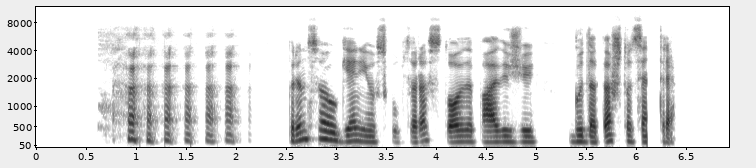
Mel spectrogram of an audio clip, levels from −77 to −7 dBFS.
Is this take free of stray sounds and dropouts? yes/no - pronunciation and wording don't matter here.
no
